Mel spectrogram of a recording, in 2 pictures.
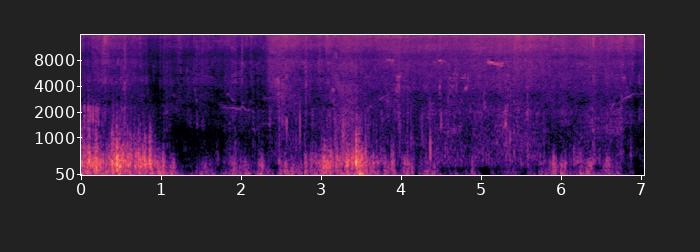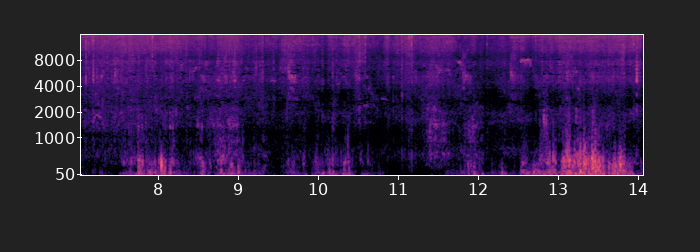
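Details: Rare-breed Oxford Sandy and Black pigs, a group of six boys out on a winter forage between storms, give loud, rough grunting bursts roughly every two to three seconds, separated by quieter snuffling gaps.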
